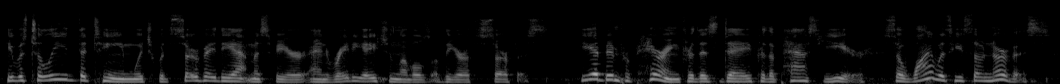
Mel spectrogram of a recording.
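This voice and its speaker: A man narrating his own science fiction story in a steady reading voice. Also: a little high, normal speed, hardly any pauses. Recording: soft music behind.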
